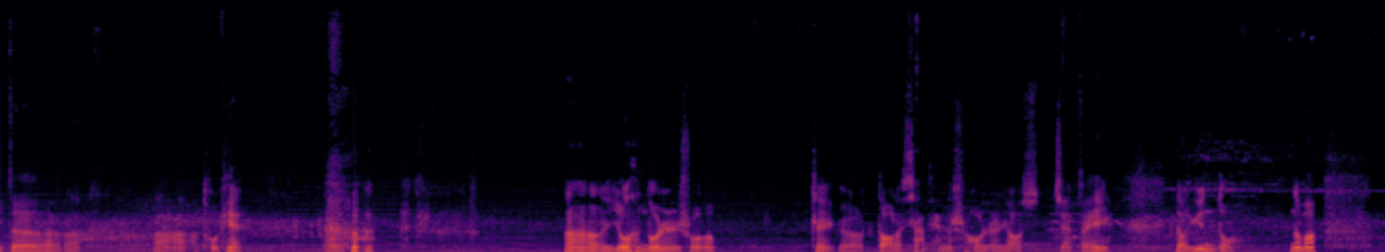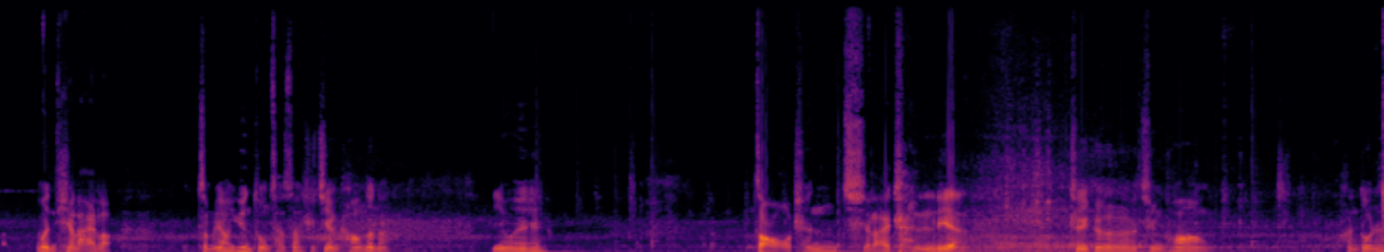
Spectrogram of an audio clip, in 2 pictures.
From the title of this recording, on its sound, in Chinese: 户外录音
